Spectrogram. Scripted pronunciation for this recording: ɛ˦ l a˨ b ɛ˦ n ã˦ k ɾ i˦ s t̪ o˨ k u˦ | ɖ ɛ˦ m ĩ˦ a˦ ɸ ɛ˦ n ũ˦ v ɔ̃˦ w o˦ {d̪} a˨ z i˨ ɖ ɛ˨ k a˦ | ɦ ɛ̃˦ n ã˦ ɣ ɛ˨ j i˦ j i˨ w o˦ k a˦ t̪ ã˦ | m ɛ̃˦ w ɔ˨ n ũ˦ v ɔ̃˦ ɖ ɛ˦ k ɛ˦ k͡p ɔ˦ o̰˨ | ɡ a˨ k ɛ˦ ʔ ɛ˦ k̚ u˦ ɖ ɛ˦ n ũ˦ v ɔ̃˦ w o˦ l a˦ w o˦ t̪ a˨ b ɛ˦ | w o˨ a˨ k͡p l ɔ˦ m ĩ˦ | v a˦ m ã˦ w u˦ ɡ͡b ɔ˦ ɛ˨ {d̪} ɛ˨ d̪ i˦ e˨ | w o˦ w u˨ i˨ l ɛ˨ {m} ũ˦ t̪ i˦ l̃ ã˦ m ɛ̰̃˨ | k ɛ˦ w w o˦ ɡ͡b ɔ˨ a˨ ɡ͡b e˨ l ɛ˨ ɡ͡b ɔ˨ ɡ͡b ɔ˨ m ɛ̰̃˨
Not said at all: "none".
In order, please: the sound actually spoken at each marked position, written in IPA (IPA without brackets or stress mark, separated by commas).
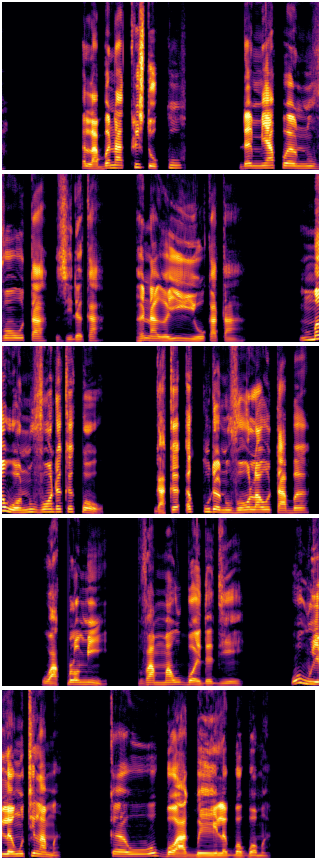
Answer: t̪, d̪, ŋ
